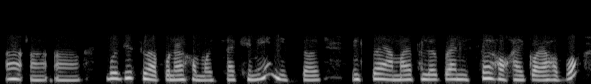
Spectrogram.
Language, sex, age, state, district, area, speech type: Assamese, female, 18-30, Assam, Morigaon, rural, conversation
